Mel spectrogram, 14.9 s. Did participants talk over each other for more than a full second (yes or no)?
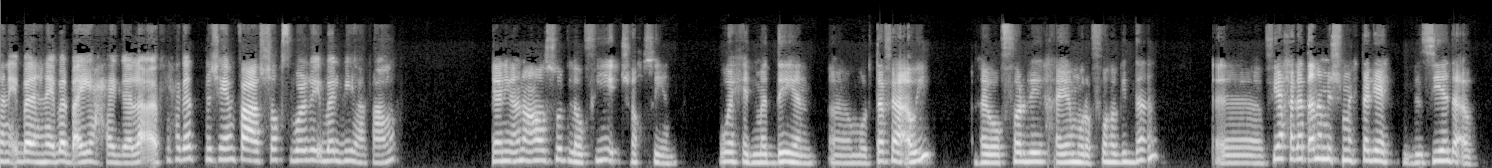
no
